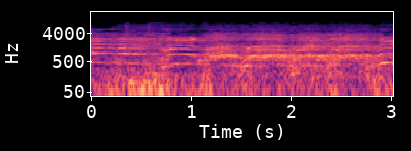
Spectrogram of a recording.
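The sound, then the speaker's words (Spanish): A large crowd of Muslims at a pro-Palestine demonstration in Lavapiés, central Madrid, chants the war cry "Allah is great" against Israel in unison, loud and sustained, with rising and falling shouted voices blending into a continuous roar. “Al grito de Alá es grande, un numeroso grupo de musulmanes residentes en la capital española se concentraron clamando el grito de guerra contra Israel.”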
